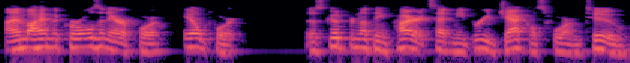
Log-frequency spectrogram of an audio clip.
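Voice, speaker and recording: A man's voice: mid-range voice, brisk, bright, forceful tone, natural voice. A man voicing a defensive, wheedling woman animal smuggler from a video game, in rustic speech with dropped letters. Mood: grumbling, defensive. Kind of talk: video game dialogue read aloud.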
